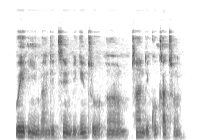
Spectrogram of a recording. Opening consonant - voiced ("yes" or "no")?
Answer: yes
